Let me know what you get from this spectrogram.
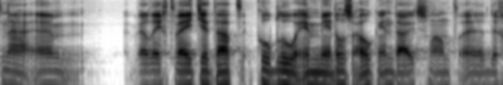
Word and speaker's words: Coolblue: Hoe spreek je dat in het Duits uit? – Coolblue. – Gewoon hetzelfde.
